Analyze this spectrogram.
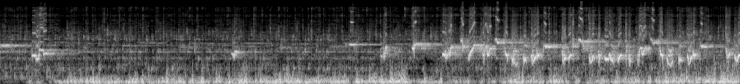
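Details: Yellow-vented bulbul singing a long song meant to stimulate other bulbuls. Scattered whistled notes build into a fast, bubbling run near the end, partly masked by a constant low roar.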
